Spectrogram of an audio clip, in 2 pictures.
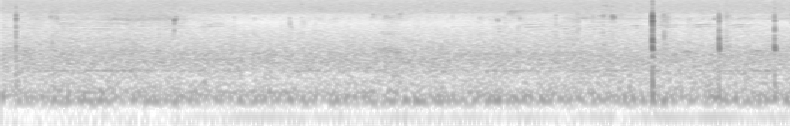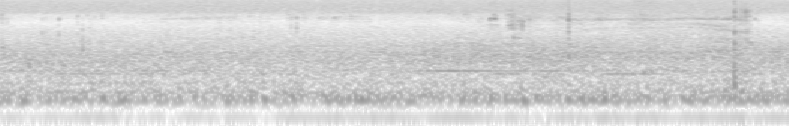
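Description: Faint outdoor quiet with an insect buzzing softly on and off, and three light clicks a little before the middle as a spork knocks against a mess-kit bowl during eating.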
